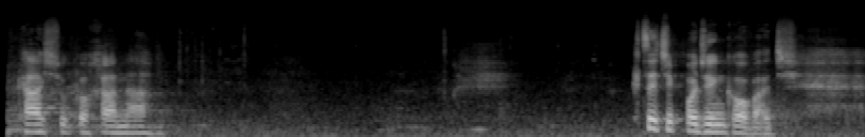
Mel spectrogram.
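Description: A middle-aged woman speaks clearly and warmly, close by, with pauses between phrases.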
